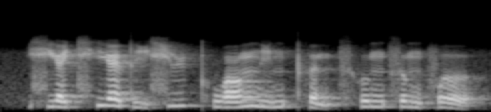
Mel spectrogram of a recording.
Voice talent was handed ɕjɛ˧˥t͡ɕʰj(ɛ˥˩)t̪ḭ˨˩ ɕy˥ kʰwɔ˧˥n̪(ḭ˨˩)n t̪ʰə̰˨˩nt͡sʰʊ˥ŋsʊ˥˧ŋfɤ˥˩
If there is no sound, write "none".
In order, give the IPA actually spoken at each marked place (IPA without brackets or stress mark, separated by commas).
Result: ɛ˥˩, i˧˥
